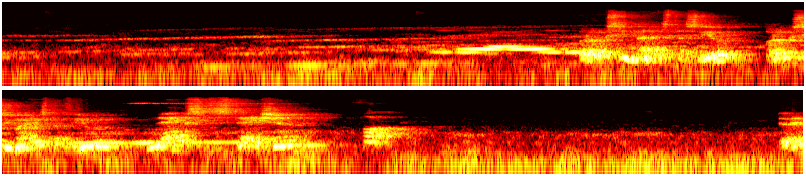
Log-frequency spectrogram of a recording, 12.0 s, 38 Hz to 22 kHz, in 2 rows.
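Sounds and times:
train traction motors whining: 0.0 - 12.0.

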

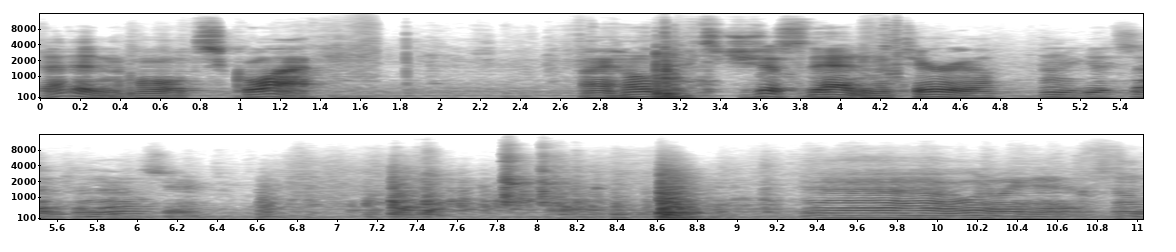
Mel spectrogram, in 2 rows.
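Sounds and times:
man humming low tone: 9.3 - 10.2.

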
